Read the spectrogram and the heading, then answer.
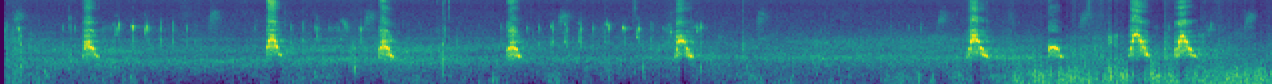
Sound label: Blue footed booby; پرنده بوبی پاآبی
